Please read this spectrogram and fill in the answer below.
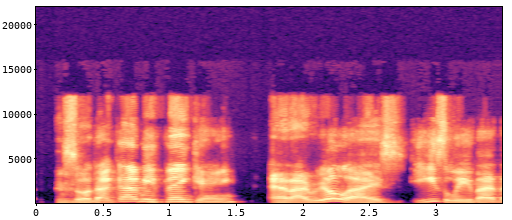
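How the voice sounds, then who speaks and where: A man speaks against a quiet background. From born in Korea, moved to Los Angeles around age eleven. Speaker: radiologist and entrepreneur. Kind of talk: interview.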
